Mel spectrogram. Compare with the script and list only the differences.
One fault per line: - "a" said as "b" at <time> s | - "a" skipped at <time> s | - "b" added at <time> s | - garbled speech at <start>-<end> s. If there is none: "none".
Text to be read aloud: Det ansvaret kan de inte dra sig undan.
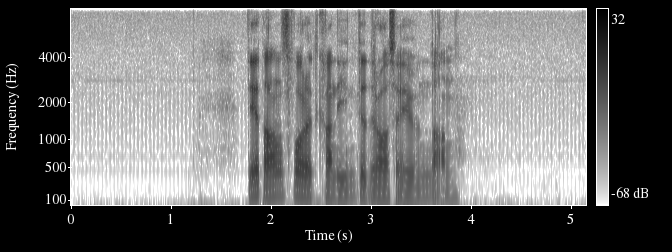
none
